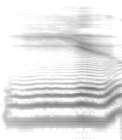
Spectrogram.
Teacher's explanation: If you ask, so then we get a little yod, yeah. Body of the tongue is high and drops. You, followed by an oo vowel, where the lips round.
